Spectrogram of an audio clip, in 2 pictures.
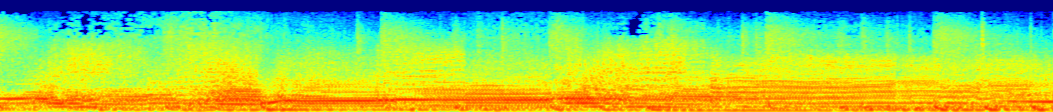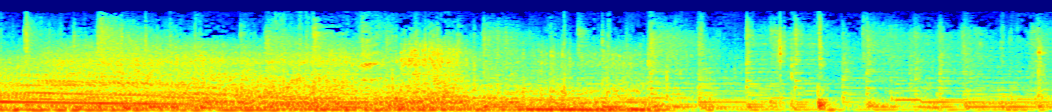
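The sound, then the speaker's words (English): A race car engine roars at high revs as the car is driven hard through a tunnel turn, way out of shape, its pitch sweeping up and down through gear changes and cornering, with tires squealing loudly before the sound drops off near the end. “You all lucky in that tunnel turn, because that car was way out of shape.”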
